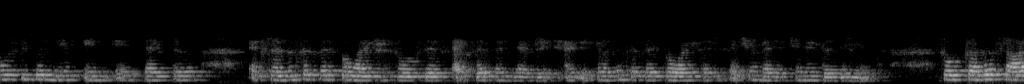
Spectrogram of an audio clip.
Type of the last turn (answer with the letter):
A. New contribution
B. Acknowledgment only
B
